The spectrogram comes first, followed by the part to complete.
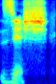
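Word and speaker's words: Zsh: is the one that gives us oh my zish. And yes, it's pronounced zish.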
